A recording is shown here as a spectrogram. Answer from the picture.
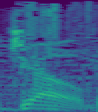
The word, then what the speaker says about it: GOB: And, or that's Job. It's spelled Gob.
